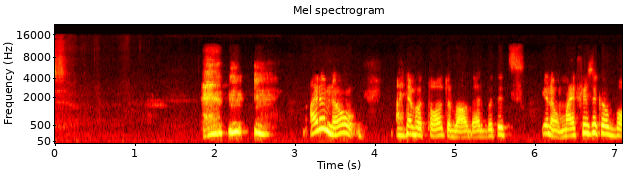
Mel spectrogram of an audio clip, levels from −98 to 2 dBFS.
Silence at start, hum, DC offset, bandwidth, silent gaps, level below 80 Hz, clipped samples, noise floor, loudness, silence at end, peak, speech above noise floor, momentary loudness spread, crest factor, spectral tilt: 0 s; none; under 0.1%; 13 kHz; none; -66 dBFS; under 0.1%; -61 dBFS; -23 LUFS; 0 s; -10 dBFS; 39 dB; 18 LU; 16 dB; -5 dB/octave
